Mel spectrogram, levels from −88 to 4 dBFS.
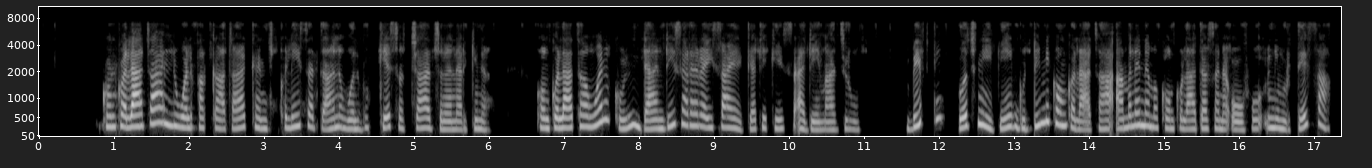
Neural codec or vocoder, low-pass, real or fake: codec, 16 kHz, 2 kbps, X-Codec, HuBERT features, trained on LibriSpeech; 7.2 kHz; fake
